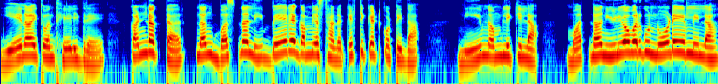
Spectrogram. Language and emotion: Kannada, surprised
